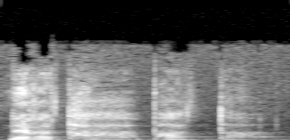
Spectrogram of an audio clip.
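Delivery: slow low whisper; slow solemn whisper of the Lord; hushed divine voice. Retold or imitated. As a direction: breathe it like a voice from heaven. Lord's voice heard in prayer.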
